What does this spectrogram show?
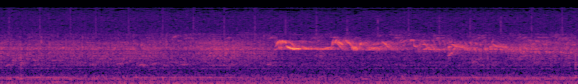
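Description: Birds calling on a forest film soundtrack: a run of short, falling chirps about three seconds in, over a steady high hiss.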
